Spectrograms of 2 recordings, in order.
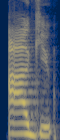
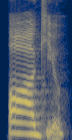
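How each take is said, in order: First: Said in a Boston accent, R replaced by ah. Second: Said in a New York accent with an aw vowel. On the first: "get rid of the R and replace it with ah" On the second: "New York does more of a A W"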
